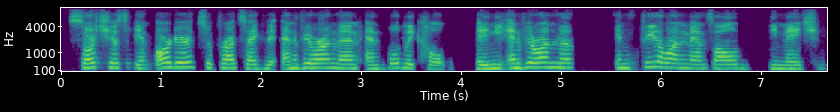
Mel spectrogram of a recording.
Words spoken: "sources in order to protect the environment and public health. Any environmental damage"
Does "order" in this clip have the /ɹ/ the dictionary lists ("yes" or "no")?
yes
